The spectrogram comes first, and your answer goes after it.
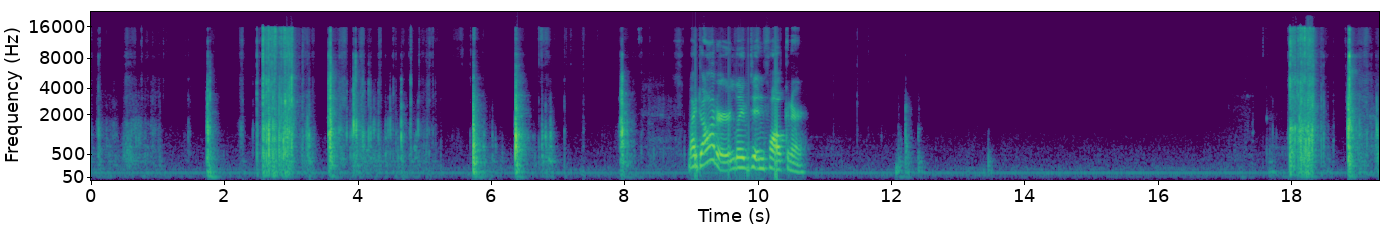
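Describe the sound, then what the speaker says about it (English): Tarot cards are shuffled in a series of brief crisp riffles and taps, with quiet gaps between them, close up in a quiet room. Someone speaks briefly in the middle. "So I'm going to continue shuffling these for Amanda."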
